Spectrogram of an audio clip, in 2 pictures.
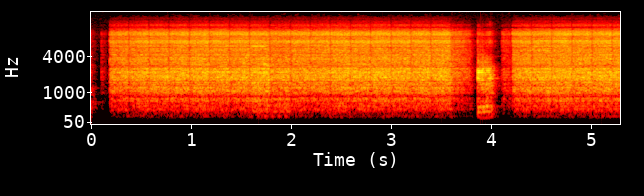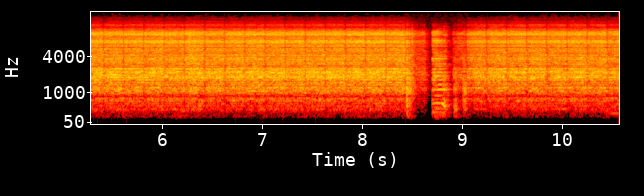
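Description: P-SB7 spirit box sweeping through radio stations, played through stereo speakers: a steady wash of radio static, broken by short choppy fragments of broadcast sound about four seconds in and again near nine seconds.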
